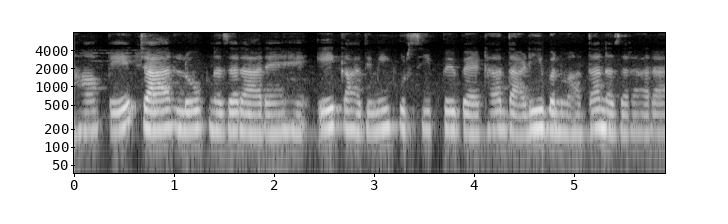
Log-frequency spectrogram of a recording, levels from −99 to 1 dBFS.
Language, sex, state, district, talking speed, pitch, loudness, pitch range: Hindi, female, Bihar, Lakhisarai, 190 wpm, 190 Hz, -21 LUFS, 180-200 Hz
